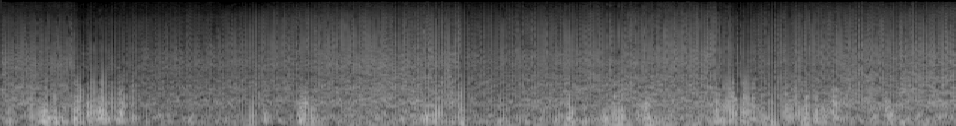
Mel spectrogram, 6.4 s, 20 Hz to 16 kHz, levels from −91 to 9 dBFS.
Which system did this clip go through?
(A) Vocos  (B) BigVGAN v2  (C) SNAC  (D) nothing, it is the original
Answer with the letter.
B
